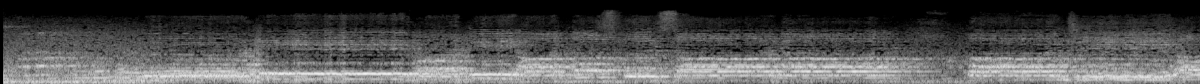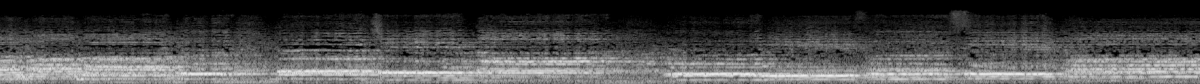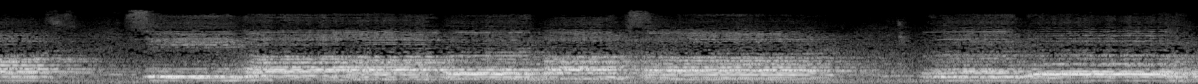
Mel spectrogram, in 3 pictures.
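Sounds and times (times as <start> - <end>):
choir singing: 0.0 - 35.9.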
